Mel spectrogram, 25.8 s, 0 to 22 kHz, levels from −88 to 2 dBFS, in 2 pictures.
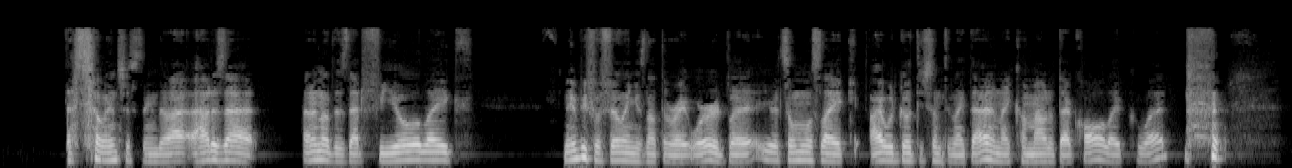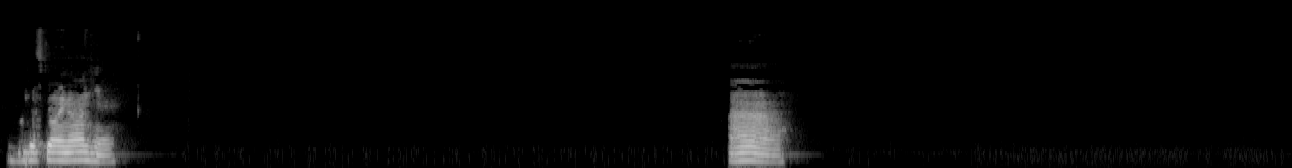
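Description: Across the whole speech clip the voice has a rough, grainy texture, with a hiss of noise filling the gaps between the pitch harmonics and a top band that sounds thinned and synthetic. This is likely low-delay AAC compression of the AAC-ELD kind used in video calls. Its very short frames resolve the harmonics poorly and spend bits quickly, and the plainly audible damage fits a low rate of around 32 kbps.

At 9.41–9.44 s, 13.17–13.20 s and 14.79–14.81 s there are brief smeared, phasey patches where the sound loses its definition for a moment and then snaps back. These are AAC frame loss with concealment. Each gap is about 20 ms, which points to a single lost frame. The decoder rebuilt it from the previous good spectrum, so each dropout comes out as a blurred, noisy stand-in rather than a hard hole.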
